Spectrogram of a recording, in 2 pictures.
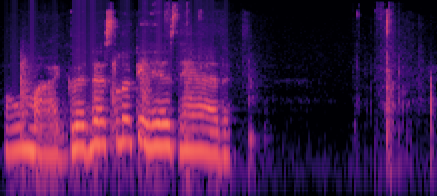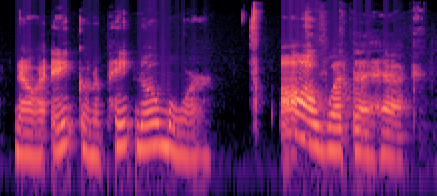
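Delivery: loud, slow, sing-song storybook reading; reading to children. Acted. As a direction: build suspense before each rhyme. Reading rhyming picture book to children.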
